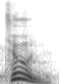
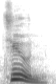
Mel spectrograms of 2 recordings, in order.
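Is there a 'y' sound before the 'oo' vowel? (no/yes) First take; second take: no; yes. First: The vowel has no y glide before it. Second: The vowel has a y glide before it. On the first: This is how New Yorkers say it. "but you'll hear tune" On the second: New Yorkers do not say it this way. "not tune"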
